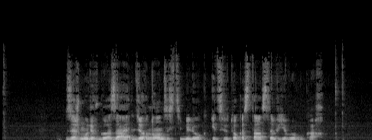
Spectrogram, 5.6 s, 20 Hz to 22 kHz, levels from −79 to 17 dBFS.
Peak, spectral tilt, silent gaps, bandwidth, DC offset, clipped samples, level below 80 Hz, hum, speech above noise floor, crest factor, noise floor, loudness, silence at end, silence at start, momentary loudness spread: -2 dBFS; -4 dB/octave; none; 14 kHz; under 0.1%; under 0.1%; -66 dBFS; none; 40 dB; 18 dB; -58 dBFS; -18 LUFS; 0.75 s; 1 s; 11 LU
